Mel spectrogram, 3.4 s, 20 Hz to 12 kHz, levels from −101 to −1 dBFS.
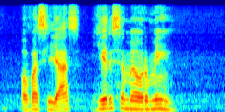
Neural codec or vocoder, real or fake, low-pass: vocoder, 22.05 kHz, 80 mel bands, WaveNeXt; fake; 9.9 kHz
